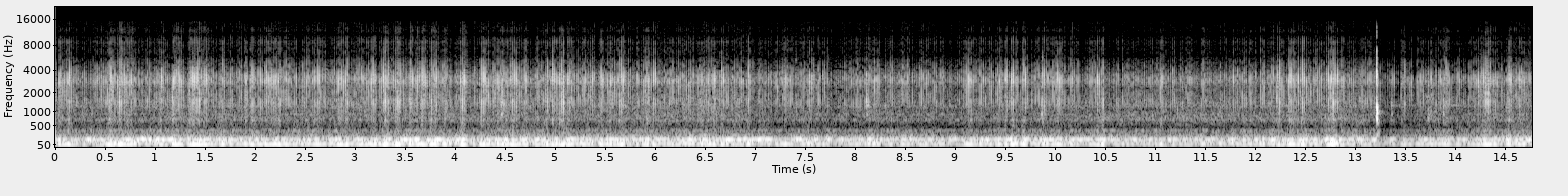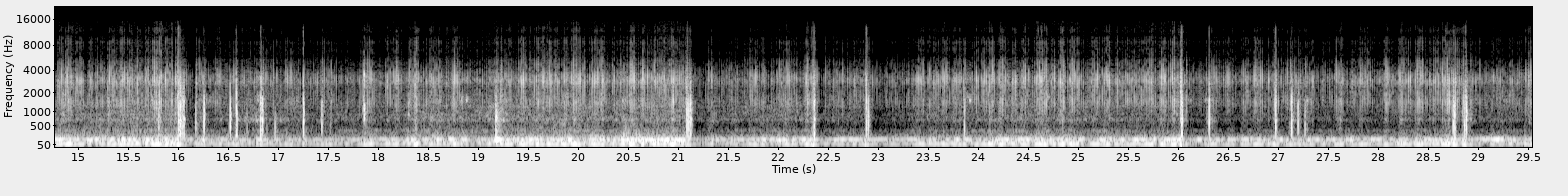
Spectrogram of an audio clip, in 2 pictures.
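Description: Wind rushing over the microphone with tyre and road noise from a bicycle riding along rough asphalt. From about halfway through, scattered sharp clicks and knocks as the bike rattles over bumps in the pavement.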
